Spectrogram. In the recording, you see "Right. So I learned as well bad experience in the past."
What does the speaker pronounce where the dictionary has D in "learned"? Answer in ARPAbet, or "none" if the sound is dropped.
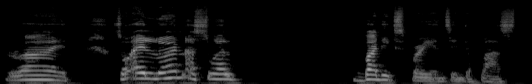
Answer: none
